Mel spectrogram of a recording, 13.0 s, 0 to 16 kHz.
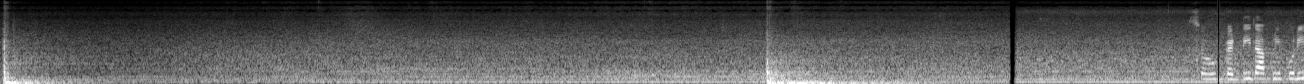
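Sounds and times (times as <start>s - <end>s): low thump: 0.0s - 0.8s, 7.6s - 9.2s
ventilation machine hum: 0.0s - 13.0s.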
